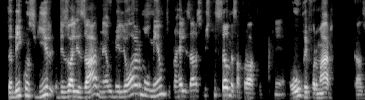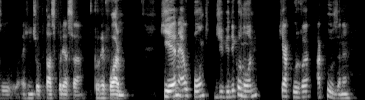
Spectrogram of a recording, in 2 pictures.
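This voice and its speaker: The speech keeps a moderate pace. Its pitch leaps very widely. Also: man, high pitch for a man. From southern Brazil (Rio Grande do Sul). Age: 30s. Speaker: automation engineer, planning manager. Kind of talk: interview. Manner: halting, many fillers.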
